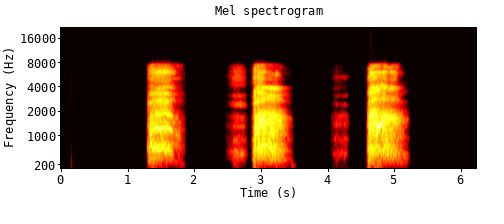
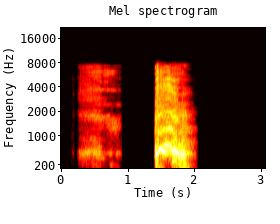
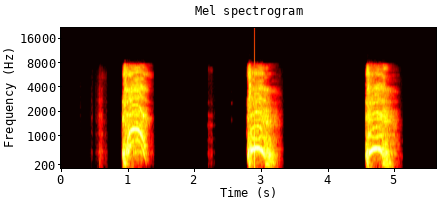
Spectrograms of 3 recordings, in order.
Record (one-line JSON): {"exhalation_length": "6.2 s", "exhalation_amplitude": 32767, "exhalation_signal_mean_std_ratio": 0.36, "cough_length": "3.1 s", "cough_amplitude": 32418, "cough_signal_mean_std_ratio": 0.36, "three_cough_length": "5.6 s", "three_cough_amplitude": 30964, "three_cough_signal_mean_std_ratio": 0.39, "survey_phase": "beta (2021-08-13 to 2022-03-07)", "age": "65+", "gender": "Male", "wearing_mask": "No", "symptom_cough_any": true, "symptom_runny_or_blocked_nose": true, "symptom_shortness_of_breath": true, "symptom_sore_throat": true, "symptom_fatigue": true, "symptom_headache": true, "symptom_onset": "2 days", "smoker_status": "Never smoked", "respiratory_condition_asthma": true, "respiratory_condition_other": false, "recruitment_source": "Test and Trace", "submission_delay": "2 days", "covid_test_result": "Positive", "covid_test_method": "RT-qPCR", "covid_ct_value": 17.3, "covid_ct_gene": "N gene", "covid_ct_mean": 17.3, "covid_viral_load": "2200000 copies/ml", "covid_viral_load_category": "High viral load (>1M copies/ml)"}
